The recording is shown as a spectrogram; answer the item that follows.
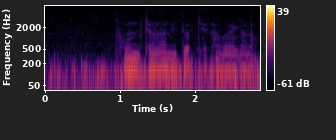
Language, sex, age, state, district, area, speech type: Santali, male, 60+, Jharkhand, East Singhbhum, rural, spontaneous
